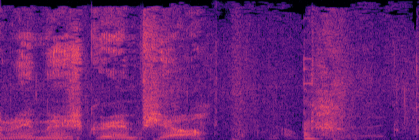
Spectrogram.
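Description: A man speaks calmly and warmly.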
